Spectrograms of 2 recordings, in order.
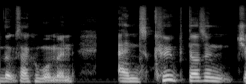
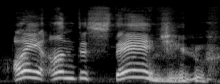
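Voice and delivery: put-on hard-of-hearing yelling voice, higher; 10 semitones higher than usual. Retelling a scene where a character with earpieces can't hear: imitating Gordon Cole yelling. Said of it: "so he yells every line".

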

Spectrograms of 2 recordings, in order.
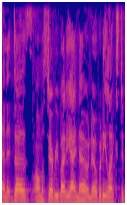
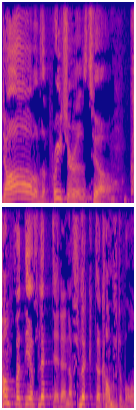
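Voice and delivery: put-on preacher's pulpit voice. Quoting an old saw amongst preachers as your uncle sounded in the pulpit, in Reverend Uncle Henry's voice. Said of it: "I'm going to say this in my Reverend Uncle Henry's voice".

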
